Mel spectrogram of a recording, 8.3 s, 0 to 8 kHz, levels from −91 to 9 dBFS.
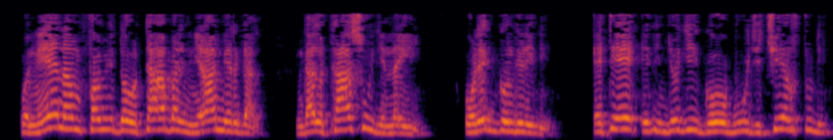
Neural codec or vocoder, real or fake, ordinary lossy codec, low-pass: codec, 16 kHz, 4.8 kbps, FACodec; fake; MP3, 24 kbps; 7.2 kHz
